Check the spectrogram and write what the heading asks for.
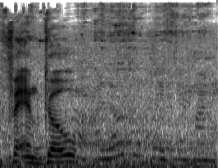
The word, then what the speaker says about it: Van Gogh: Here you will find famous paintings by Rembrandt, Van Gogh, or Van Gogh, as you Americans say.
